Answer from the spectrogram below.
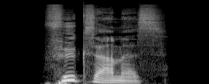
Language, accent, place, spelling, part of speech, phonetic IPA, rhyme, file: German, Germany, Berlin, fügsames, adjective, [ˈfyːkzaːməs], -yːkzaːməs, De-fügsames.ogg
- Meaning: strong/mixed nominative/accusative neuter singular of fügsam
